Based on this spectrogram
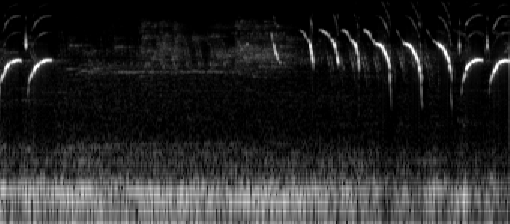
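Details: Canary giving a couple of swooping whistles, a quiet stretch, then a series of loud downslurred whistled notes repeated roughly three times a second over soft background hum.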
